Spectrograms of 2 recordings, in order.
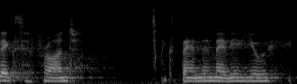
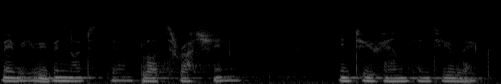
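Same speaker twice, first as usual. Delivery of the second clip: soft whispered meditation voice; guided relaxation; 9 dB quieter than usual. Acted. Teacher guides students in final rest, whispered. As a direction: ease them into stillness.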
